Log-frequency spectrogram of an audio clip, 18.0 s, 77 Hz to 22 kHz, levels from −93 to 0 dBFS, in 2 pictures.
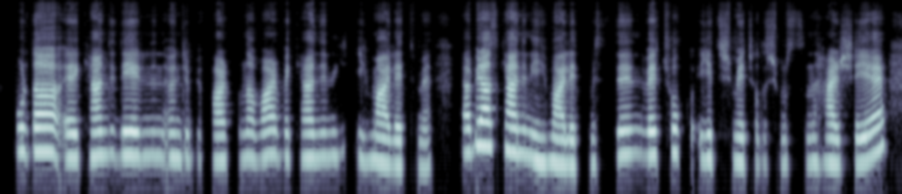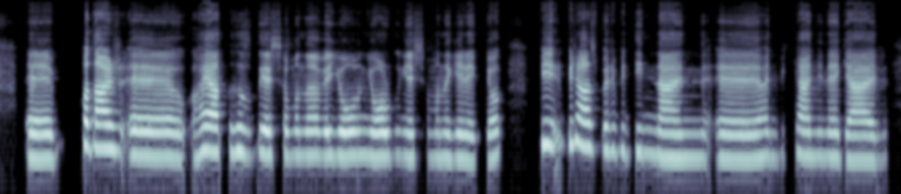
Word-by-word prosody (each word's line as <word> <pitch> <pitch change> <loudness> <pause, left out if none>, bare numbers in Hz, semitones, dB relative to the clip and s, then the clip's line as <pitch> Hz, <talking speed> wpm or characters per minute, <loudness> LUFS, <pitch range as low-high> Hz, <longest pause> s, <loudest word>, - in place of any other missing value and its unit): Burada, 270 -1 +4
eee, 225 0 +1
kendi 235 +2 -1
değerinin 240 -1 +1
önce 225 -1 -6
bir 220 - -19
farkına 215 +1 -3
var 240 +1 0
ve 230 - -3
kendini 230 0 -3
hiç 260 - -22
ihmal 205 -3 0
etme. 180 -1 -5 0.3
Ya, 255 +2 +1
biraz 315 -1 +6
kendini 260 -5 +3
ihmal 200 -2 +1
etmişsin 195 +7 -5
ve 240 0 +3
çok 250 +1 -4 0.2
yetişmeye 215 -2 -5
çalışmışsın 195 -1 -15
her 200 0 0
şeye. 205 +9 0 0.4
Eee, 225 -1 +2
bu 335 +1 +2
kadar, 295 -2 +7
eee, 235 -2 +2
hayatı 265 +2 +3
hızlı 260 -1 -2
yaşamana 245 -1 0
ve 235 - +3
yoğun, 240 0 +1
yorgun 235 +1 +1
yaşamana 230 0 -5
gerek 220 -2 -2
yok. 230 +2 -2 0.4
Bir 330 0 +1
biraz 315 -3 +3
böyle 275 -1 -3
bir 270 -3 -9
dinlen. 225 -3 -1
Eee, 220 -1 0
hani, 230 -1 -7
bir 245 - -22
kendine 235 -2 -1
gel. 215 -1 0
230 Hz, 155 wpm, -19 LUFS, 220-245 Hz, 0.4 s, kadar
